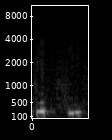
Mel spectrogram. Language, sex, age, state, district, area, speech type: Telugu, female, 18-30, Telangana, Narayanpet, urban, conversation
